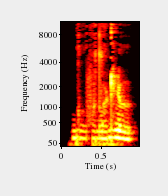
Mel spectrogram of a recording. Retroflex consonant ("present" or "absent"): present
